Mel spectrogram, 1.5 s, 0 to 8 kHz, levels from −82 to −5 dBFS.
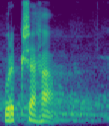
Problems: constant background noise, continuous background conversations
